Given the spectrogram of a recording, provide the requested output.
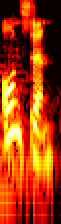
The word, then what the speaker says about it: onsen: Well, how is it pronounced? I said onsen.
